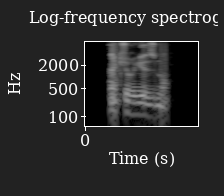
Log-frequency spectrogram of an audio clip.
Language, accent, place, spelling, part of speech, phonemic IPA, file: French, France, Lyon, incurieusement, adverb, /ɛ̃.ky.ʁjøz.mɑ̃/, LL-Q150 (fra)-incurieusement.wav
- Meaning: incuriously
